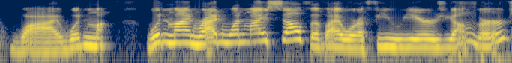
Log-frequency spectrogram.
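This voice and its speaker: A woman uses a put-on character voice with very wide pitch swings. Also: medium pitch for a woman, moderate pace. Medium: read story.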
